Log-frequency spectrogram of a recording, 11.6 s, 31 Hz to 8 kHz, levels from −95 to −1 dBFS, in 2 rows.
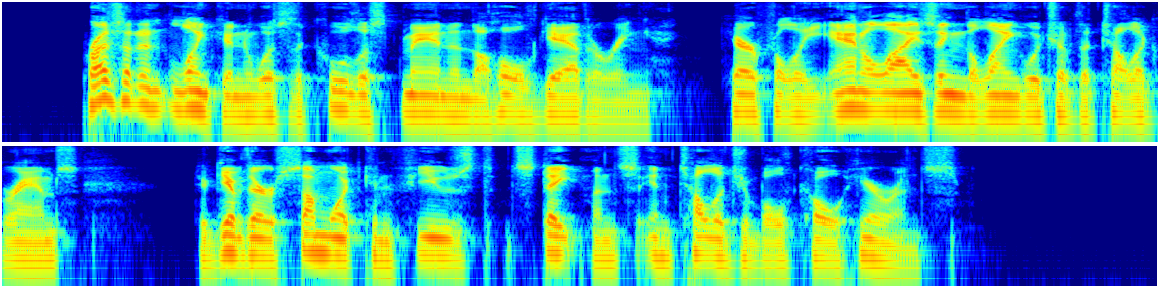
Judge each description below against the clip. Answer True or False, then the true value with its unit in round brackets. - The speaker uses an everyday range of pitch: True (3.2 semitones)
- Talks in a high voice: False (100 Hz)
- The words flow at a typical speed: False (130 wpm)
